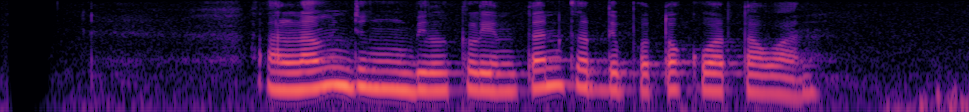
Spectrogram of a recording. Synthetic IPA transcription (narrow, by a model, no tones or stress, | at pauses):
ʔalamd͡ʒɨŋbilklint̪ɔnkɨrdipɔt̪ɔkwart̪awan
